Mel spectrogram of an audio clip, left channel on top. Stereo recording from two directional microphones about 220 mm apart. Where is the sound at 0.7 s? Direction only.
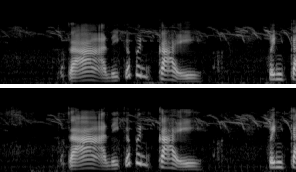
10° right (ahead or behind).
